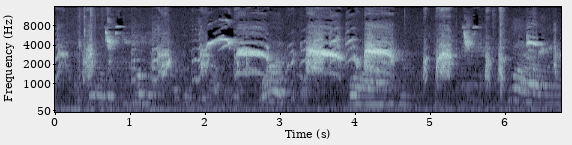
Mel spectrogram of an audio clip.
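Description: A female Chinese hwamei gives harsh, rasping squawks and chattering notes at an uneven pace, with two louder grating bursts in the middle.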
